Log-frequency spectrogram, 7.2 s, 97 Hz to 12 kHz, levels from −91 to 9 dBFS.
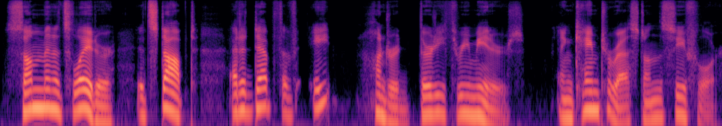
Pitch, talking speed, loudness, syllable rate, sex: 140 Hz, 175 wpm, -20 LUFS, 5.0 syllables/s, male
